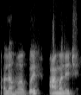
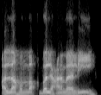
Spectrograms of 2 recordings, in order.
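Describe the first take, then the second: First: The last word ends in a 'j' consonant. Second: The last word ends in an 'ee' vowel. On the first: "तो इस लुगत में कैसे बोलेंगे?" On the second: "इसी तरह जुमला जो है"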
